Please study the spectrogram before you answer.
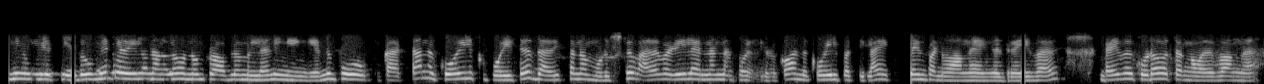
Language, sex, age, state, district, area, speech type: Tamil, female, 30-45, Tamil Nadu, Mayiladuthurai, rural, conversation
